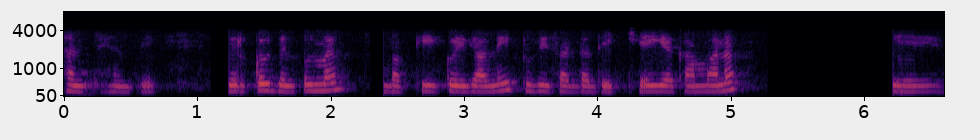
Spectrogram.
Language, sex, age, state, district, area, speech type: Punjabi, female, 30-45, Punjab, Rupnagar, rural, conversation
